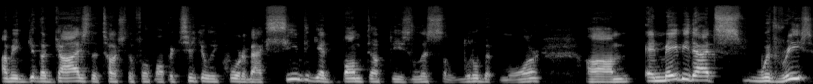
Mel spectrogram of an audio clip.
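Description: In a Boston accent, a man talks at a moderate pace with a fairly high pitch and lively intonation, recorded very cleanly against a silent background with a dry, close sound and no echo. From Boston area, US. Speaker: sports journalist guest. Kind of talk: interview.

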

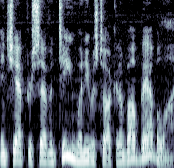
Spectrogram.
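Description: In a dry, close sound with no echo, a man speaks at a moderate pace in a somewhat breathy voice. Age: 60s. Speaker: biblical scholar and author. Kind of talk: casual chat.

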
